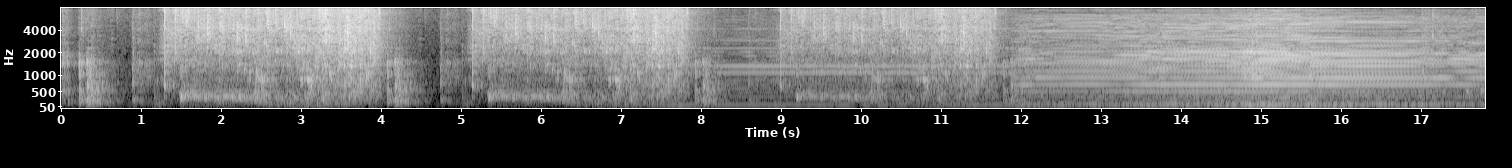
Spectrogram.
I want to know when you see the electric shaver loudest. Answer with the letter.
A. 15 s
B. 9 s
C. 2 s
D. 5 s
A.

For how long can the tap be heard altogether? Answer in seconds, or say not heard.
12 s.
